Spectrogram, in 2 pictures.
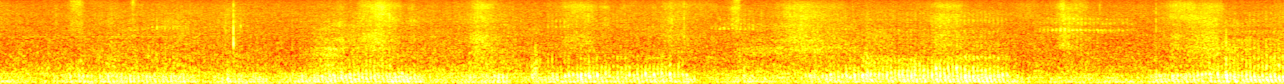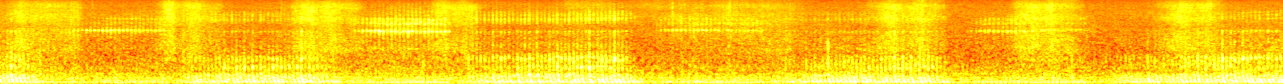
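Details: Pet cat purring close up during a morning routine, a low rumbling purr swelling and fading in steady breaths roughly every two seconds, with faint high whistly tones over some phases.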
